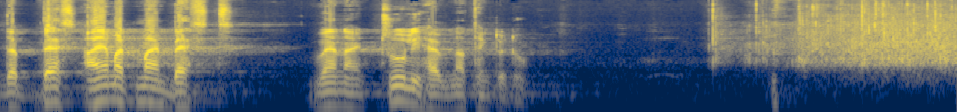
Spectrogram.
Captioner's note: applause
